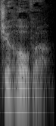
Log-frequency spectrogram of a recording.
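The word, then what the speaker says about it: יהוה: Sant the tetraden or the four-lettered name of God written thus is pronounced Jehovah the first letter is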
